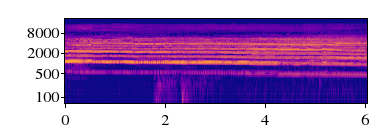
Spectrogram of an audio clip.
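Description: Children holding one long, loud yell on a single high pitch that sags slightly toward the end.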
